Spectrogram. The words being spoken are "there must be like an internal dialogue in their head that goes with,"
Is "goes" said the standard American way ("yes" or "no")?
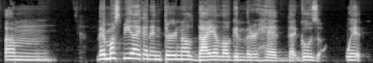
yes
